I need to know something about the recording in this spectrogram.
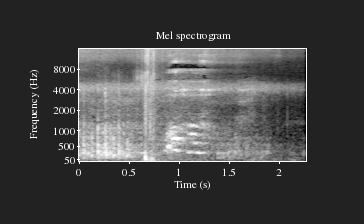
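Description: A single distant firework bang, short and deep, about two-thirds of a second in.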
